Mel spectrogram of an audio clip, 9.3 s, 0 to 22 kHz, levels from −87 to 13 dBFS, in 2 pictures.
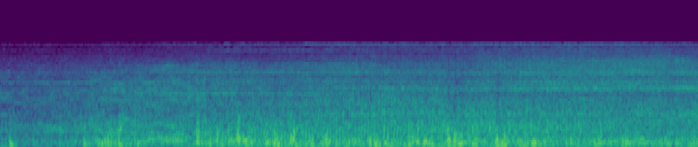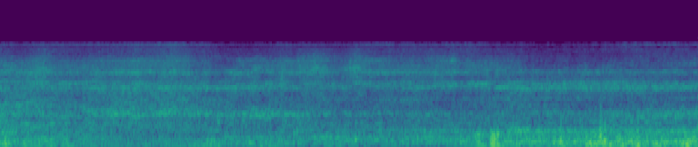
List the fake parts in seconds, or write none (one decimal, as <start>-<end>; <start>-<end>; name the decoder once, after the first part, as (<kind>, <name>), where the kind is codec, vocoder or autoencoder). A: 0.0-1.4 (codec, SNAC); 4.1-8.2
